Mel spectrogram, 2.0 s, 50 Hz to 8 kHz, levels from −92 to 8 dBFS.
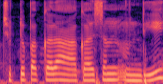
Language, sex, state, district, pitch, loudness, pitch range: Telugu, female, Telangana, Hyderabad, 210 Hz, -13 LUFS, 195-215 Hz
